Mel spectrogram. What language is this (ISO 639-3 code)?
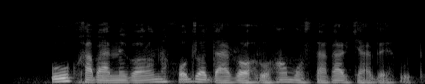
fas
